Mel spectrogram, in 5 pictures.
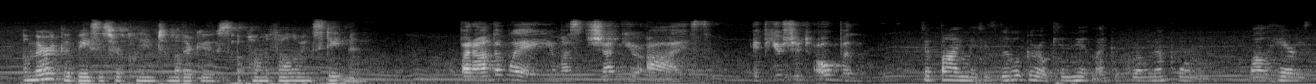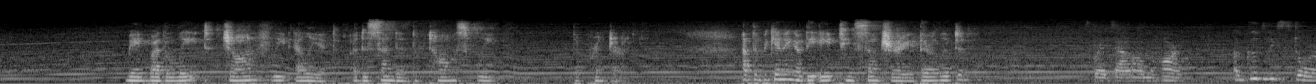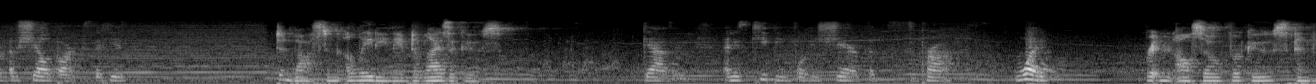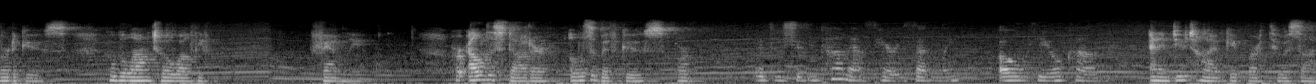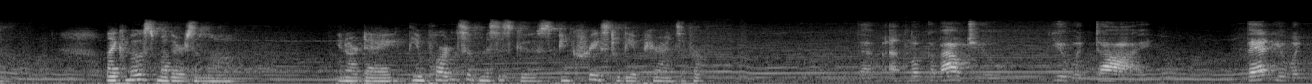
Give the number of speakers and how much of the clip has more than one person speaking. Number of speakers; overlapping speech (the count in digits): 3, no overlap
